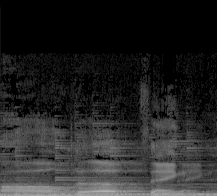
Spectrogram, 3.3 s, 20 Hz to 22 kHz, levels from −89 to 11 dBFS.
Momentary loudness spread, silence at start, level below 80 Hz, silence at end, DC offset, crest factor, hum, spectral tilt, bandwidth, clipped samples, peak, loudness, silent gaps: 8 LU; 0 s; -44 dBFS; 0 s; under 0.1%; 12 dB; none; -6 dB/octave; 15 kHz; under 0.1%; -14 dBFS; -26 LUFS; none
